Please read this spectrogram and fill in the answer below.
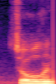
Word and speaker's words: Solon: homonym or could be confused with another word Solon it's a noun a wise and skillful law Giver or States person broadly a member of a legislative body Solen o have the definition Solon is a noun a wise and skillful lawgiver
